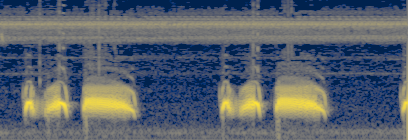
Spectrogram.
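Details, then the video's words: Lure call of a tekukur (spotted dove) for trapping birds: cooing phrases of two quick hooting notes and a drawn-out descending coo, repeated about every two seconds, a new phrase starting at the end; faint constant high hum. "suara burung tekukur_pemancing suara tekukur"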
